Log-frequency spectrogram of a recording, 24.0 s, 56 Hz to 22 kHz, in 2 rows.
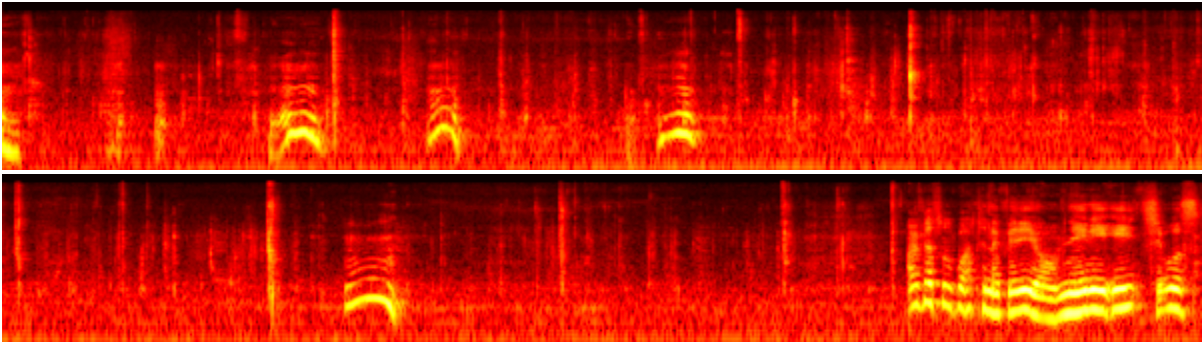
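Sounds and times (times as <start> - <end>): person humming: 0.0 - 0.4, 2.6 - 3.4, 4.2 - 4.7, 6.5 - 7.0, 15.4 - 16.2
chewing crunchy food: 0.1 - 21.1.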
